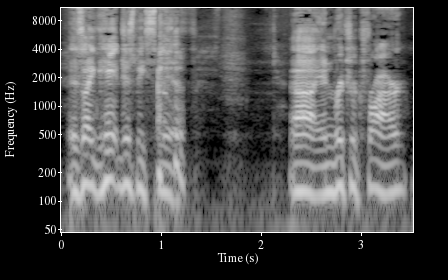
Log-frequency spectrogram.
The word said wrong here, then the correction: Fire: Richard Fire. Not Fryer. Fire.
